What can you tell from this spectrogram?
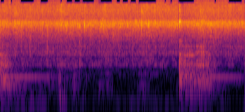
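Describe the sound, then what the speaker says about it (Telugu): Large chopped onion and a green chilli sizzle steadily in hot oil, a bright close hiss with a couple of soft stirring knocks and no voices. "అది కాగాక అందులోకి కట్ చేసుకున్న పెద్ద ఉల్లిపాయ వేస్తున్నాను"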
